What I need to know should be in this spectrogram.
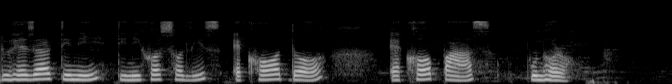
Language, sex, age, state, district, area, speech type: Assamese, female, 30-45, Assam, Lakhimpur, rural, spontaneous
